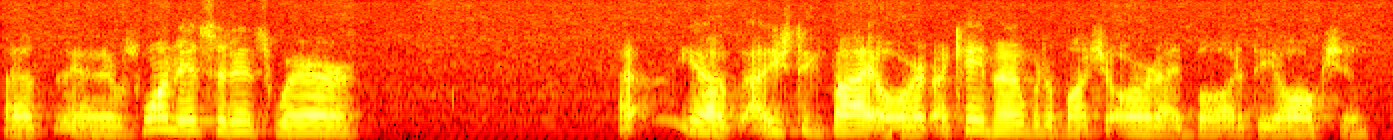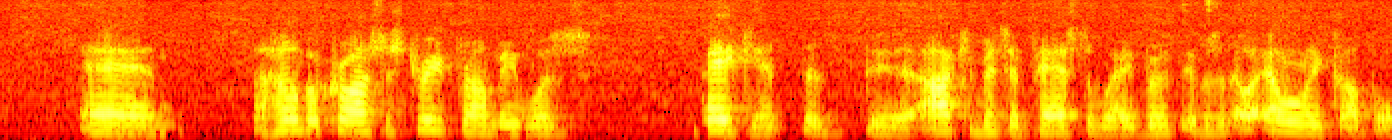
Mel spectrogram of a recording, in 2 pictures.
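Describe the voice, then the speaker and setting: A man with an Appalachian accent speaks in a high pitch at a fairly quick pace. His intonation stays fairly even. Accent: Appalachian Southern US. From southwestern Virginia, US South (Appalachia). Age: 60s. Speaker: police officer and auctioneer. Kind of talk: storytelling.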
